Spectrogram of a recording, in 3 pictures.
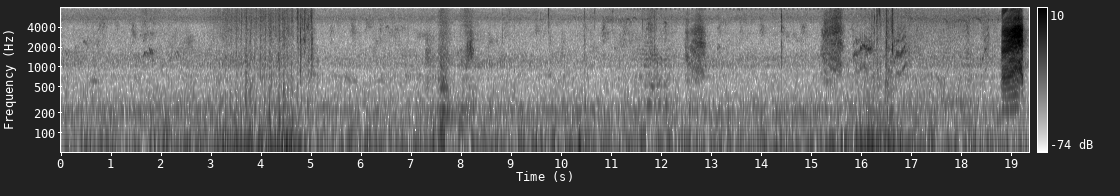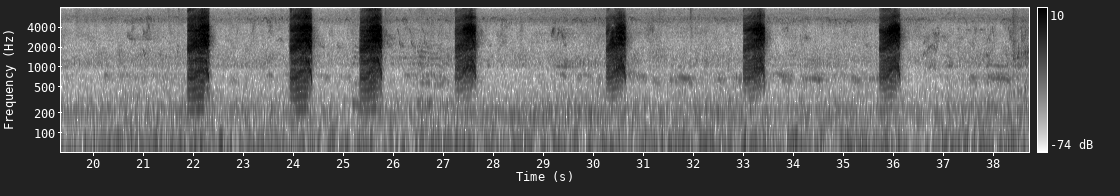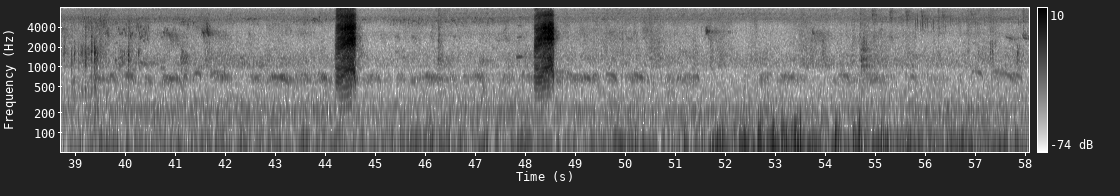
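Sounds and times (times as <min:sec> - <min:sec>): bird harsh rasping call: 0:15.2 - 0:16.1, 0:18.8 - 0:19.3, 0:25.3 - 0:25.9, 0:27.2 - 0:27.7, 0:30.2 - 0:30.8, 0:33.0 - 0:33.6, 0:35.7 - 0:36.2, 0:44.2 - 0:44.7, 0:48.2 - 0:48.7.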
